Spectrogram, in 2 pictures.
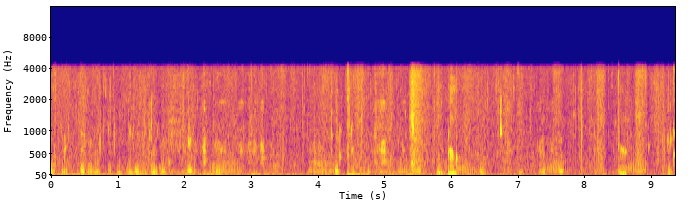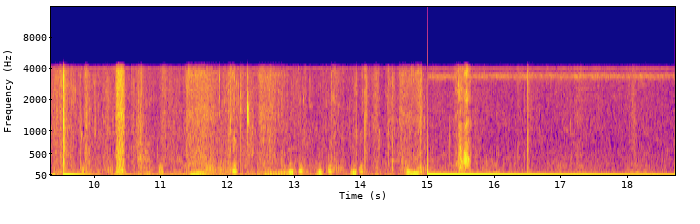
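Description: White-lipped peccaries grunt and snuffle in low, rough bursts, with a steady high tone near the end.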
